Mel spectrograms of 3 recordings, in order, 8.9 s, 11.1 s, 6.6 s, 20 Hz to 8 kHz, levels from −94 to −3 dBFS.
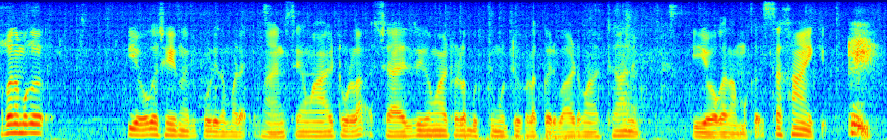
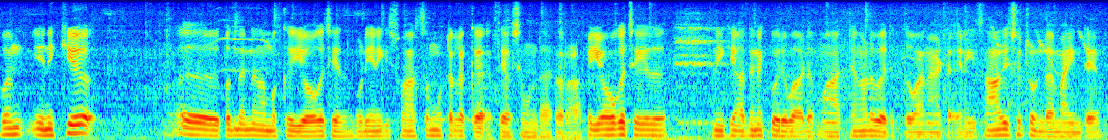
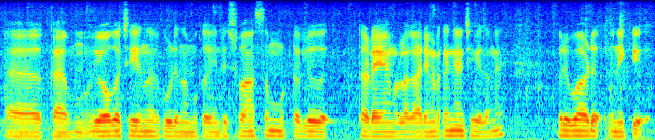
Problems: none marked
